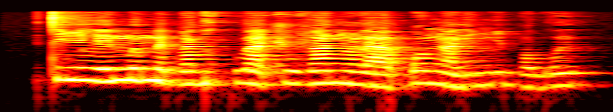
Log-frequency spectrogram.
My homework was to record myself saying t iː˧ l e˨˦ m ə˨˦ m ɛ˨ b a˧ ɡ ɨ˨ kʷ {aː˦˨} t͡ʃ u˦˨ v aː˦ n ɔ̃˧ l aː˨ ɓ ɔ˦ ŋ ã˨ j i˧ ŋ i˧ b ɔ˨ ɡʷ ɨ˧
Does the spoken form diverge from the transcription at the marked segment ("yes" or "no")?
no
